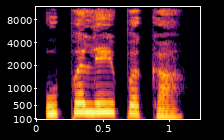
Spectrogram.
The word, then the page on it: ಉಪಲೇಪಕ: upa lēpaka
